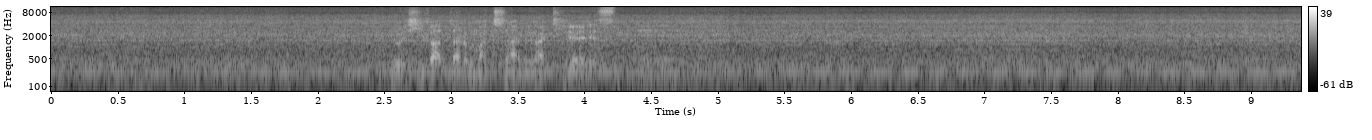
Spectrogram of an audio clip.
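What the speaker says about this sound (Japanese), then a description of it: "飛行機が宮崎空港の滑走路に離陸していきます。" A passenger plane taking off from the runway at Miyazaki Airport, heard from inside as a loud, steady engine roar that lasts the whole time, with someone talking briefly in the middle.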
